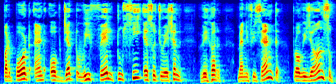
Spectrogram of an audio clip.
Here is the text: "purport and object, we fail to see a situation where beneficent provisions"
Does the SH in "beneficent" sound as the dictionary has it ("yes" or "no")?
no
